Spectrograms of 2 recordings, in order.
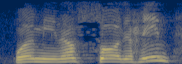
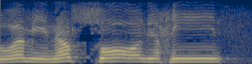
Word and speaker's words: الصالحين: فأقول ومن الصالحين يبقى سقطت همزة الوصل واللام أضغمت في الصاد يبقى بنطق بعد النون ايه صاد اقول ومن الصالحين طيب الآية اللي بعدها اقول قالت ربي قالت رب أنى يكون لي ولد ولم يمسسني بشر.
